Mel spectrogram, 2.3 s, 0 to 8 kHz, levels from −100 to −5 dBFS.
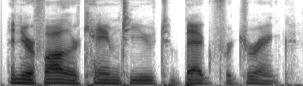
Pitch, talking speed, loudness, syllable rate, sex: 105 Hz, 265 wpm, -19 LUFS, 5.1 syllables/s, male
